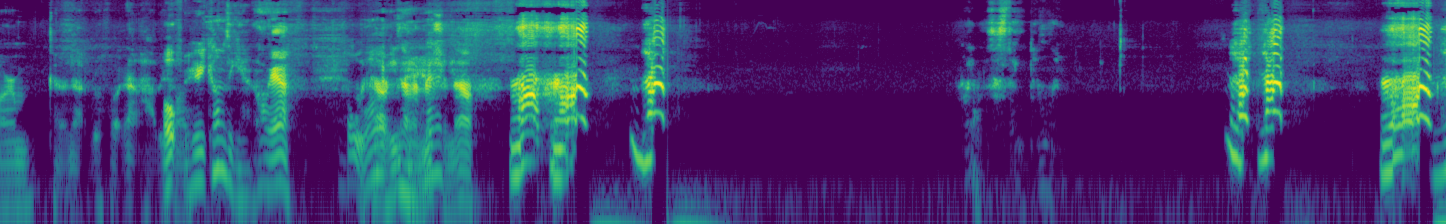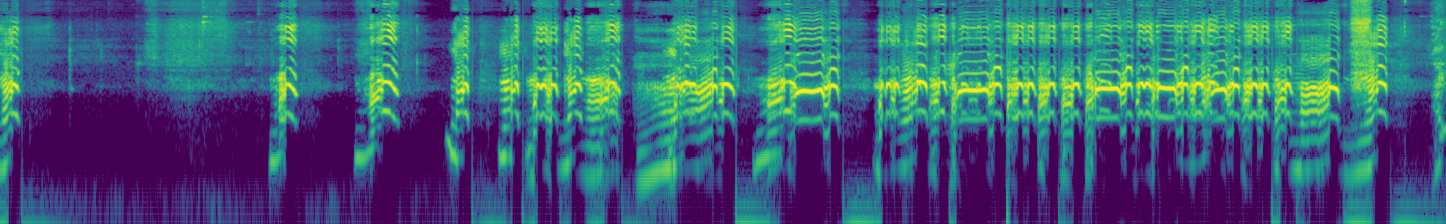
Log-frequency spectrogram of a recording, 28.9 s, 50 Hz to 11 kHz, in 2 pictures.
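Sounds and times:
speech: 0.2s - 6.8s, 9.9s - 10.2s, 12.3s - 12.9s, 13.8s - 14.8s, 17.2s - 26.2s, 27.3s - 28.9s
goose honking: 4.0s - 6.8s, 13.8s - 14.8s, 17.2s - 28.9s.

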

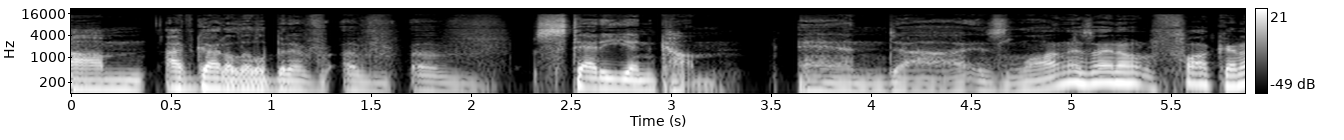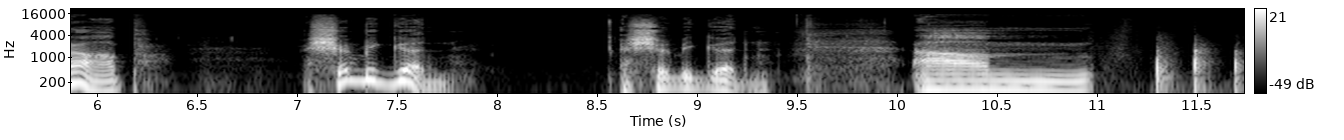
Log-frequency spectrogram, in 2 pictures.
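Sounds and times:
speech: 0.0s - 6.3s, 7.0s - 7.8s, 8.6s - 11.1s
knocking on a wooden surface: 11.2s - 11.7s.

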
